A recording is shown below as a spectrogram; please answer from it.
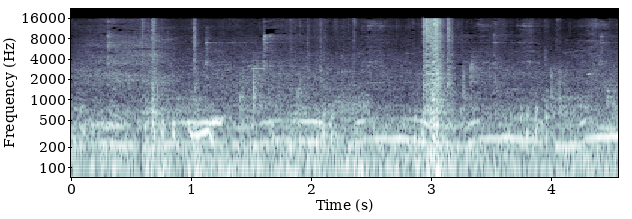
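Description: Khora-gola pigeons, a male and a female, coo in low repeated phrases close by, with a brief sharp rustle or flutter partway through.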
